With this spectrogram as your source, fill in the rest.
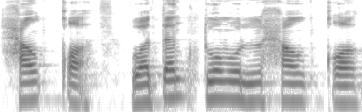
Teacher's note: وتکتموا الحق، حا کو گہرائی سے ادا کرنا ہے، قوف کے ساتھ ملانا ہے، قوف کو موٹا کریں گے، قاف کے اوپر تشدید ہے، زور دیں گے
